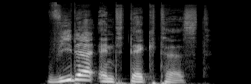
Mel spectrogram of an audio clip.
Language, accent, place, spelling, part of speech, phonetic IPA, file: German, Germany, Berlin, wiederentdecktest, verb, [ˈviːdɐʔɛntˌdɛktəst], De-wiederentdecktest.ogg
- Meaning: inflection of wiederentdecken: 1. second-person singular preterite 2. second-person singular subjunctive II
